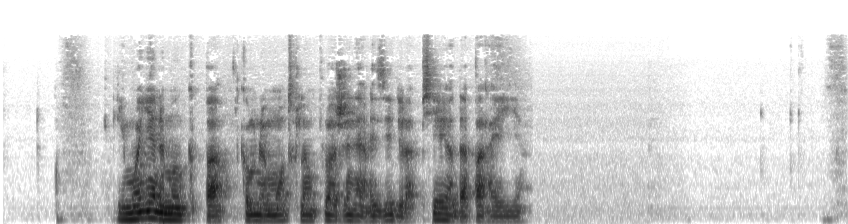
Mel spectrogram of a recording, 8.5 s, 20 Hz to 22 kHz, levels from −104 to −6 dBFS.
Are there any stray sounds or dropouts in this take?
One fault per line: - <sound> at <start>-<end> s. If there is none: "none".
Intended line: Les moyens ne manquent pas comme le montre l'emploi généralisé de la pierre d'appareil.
none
